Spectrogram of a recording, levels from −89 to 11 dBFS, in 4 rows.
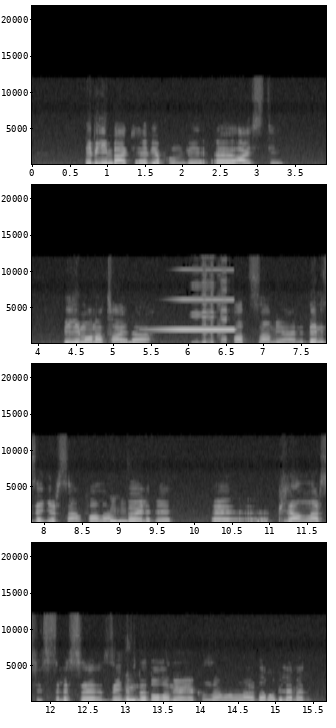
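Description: At 5.34 s a loudspeaker feedback squeal begins in the speech. A single tone near 2 kHz rises out of the sound and swells over about three-quarters of a second. It peaks at roughly 5 dB above the speech and holds until 6.67 s, then stops. The microphone was picking up the loudspeaker it fed. At 2 kHz the loop gain passed one, so that tone kept feeding itself and grew into a piercing whistle.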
